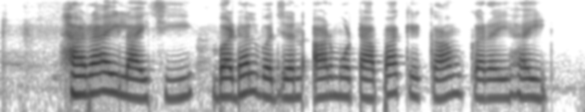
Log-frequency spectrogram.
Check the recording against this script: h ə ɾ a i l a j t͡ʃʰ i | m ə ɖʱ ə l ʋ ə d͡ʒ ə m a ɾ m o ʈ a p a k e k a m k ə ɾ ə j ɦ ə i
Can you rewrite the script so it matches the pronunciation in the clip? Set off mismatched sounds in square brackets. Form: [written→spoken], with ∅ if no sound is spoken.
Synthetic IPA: h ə ɾ a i l a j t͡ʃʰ i | [m→b] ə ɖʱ ə l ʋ ə d͡ʒ ə [m→n] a ɾ m o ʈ a p a k e k a m k ə ɾ ə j ɦ ə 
